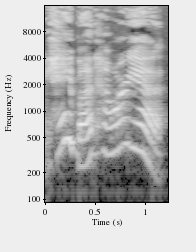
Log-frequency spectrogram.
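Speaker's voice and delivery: greeting the grown son, voice lifted high; high fond greeting. Retold or imitated. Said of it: "my voice goes up".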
